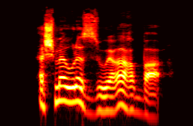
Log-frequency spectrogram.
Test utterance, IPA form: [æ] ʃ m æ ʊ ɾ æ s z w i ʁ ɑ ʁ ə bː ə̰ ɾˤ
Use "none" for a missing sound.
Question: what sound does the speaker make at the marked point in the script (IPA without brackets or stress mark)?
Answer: æ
